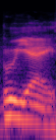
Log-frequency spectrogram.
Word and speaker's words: Bouillet: It's Bouillet, so it's basically like being at a sporting event. Boo and yay put together.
